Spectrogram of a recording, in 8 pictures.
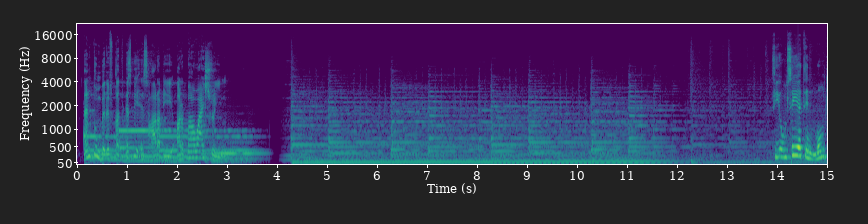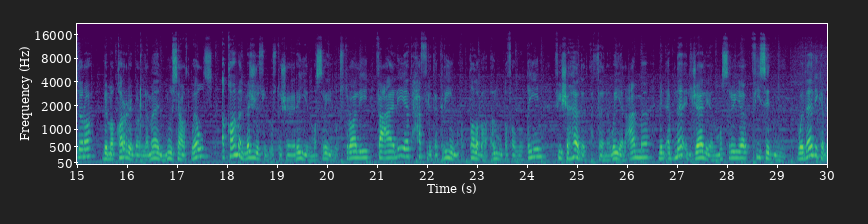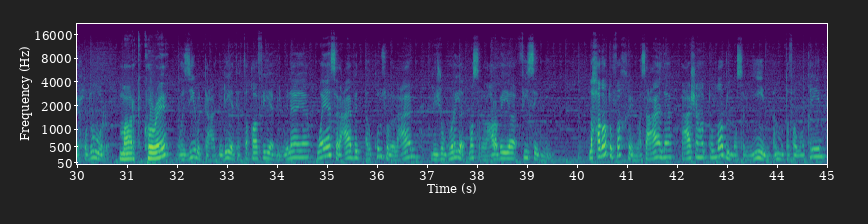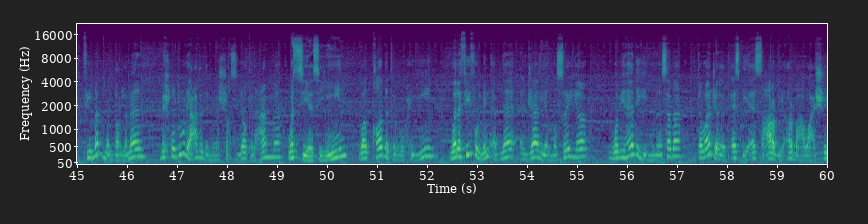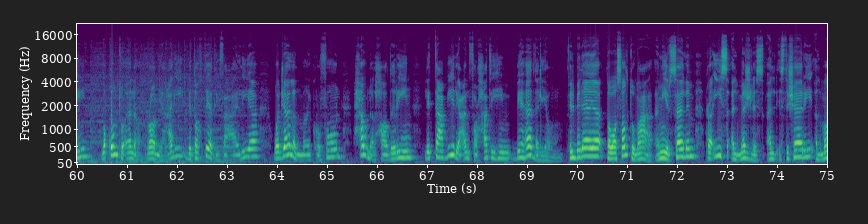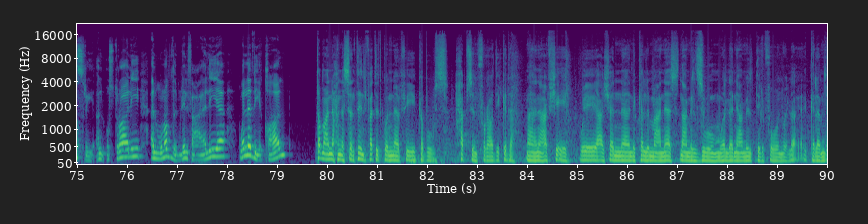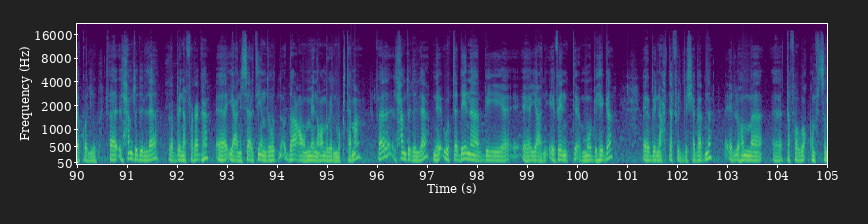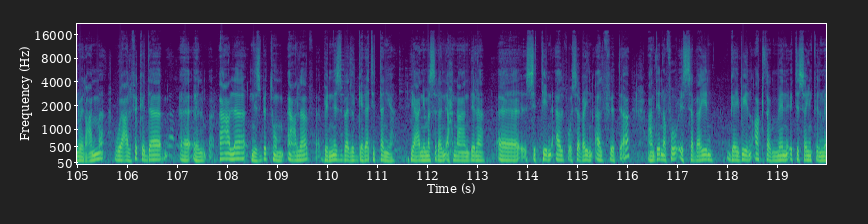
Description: في أمسية ممطرة بمقر برلمان نيو ساوث ويلز، أقام المجلس الاستشاري المصري الأسترالي فعالية حفل تكريم الطلبة المتفوقين في الثانوية العامة من أبناء الجالية المصرية في سيدني، بحضور مارك كوري وزير التعددية الثقافية بالولاية وياسر عابد القنصل العام لمصر في سيدني.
